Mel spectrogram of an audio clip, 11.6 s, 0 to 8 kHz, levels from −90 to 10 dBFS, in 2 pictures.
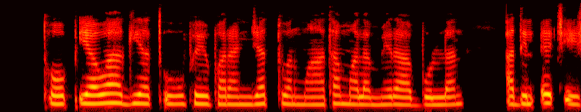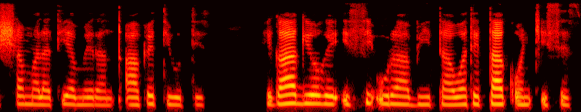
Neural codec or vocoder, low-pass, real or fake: none; 7.2 kHz; real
